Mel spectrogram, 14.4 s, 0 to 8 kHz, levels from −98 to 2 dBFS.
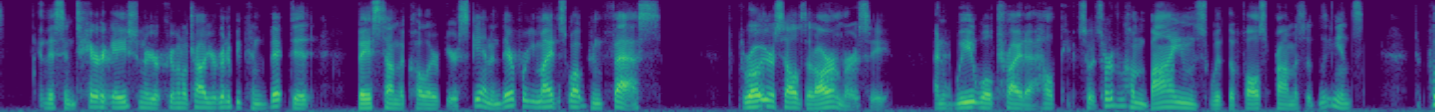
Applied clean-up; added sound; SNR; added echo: neural diffusion model UNIVERSE++.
